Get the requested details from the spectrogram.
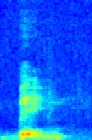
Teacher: it sounds as if there is another vowel, maybe an I after the E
